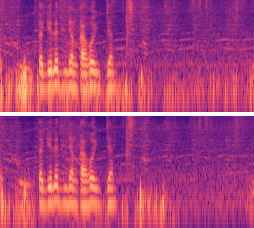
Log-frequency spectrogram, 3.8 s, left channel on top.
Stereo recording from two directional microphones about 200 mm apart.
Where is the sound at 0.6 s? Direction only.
15° left (ahead or behind).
